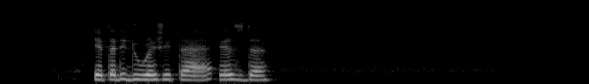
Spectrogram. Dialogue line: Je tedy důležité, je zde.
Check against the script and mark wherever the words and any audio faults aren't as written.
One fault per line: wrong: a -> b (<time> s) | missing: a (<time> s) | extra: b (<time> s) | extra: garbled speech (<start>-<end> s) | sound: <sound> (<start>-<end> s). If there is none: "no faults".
no faults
